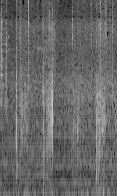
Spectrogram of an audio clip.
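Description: A few footsteps of a person walking with a camera, short irregular knocks over a low rumble of movement on the microphone.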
